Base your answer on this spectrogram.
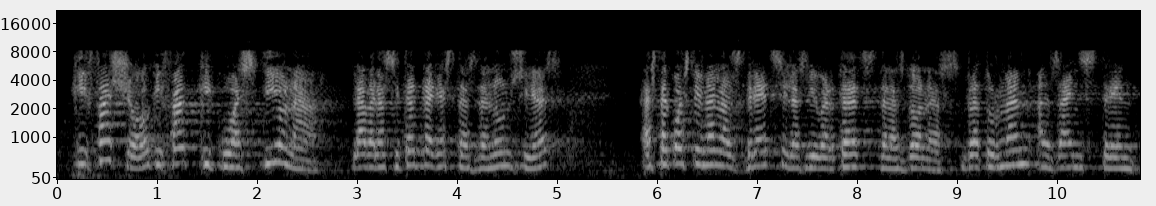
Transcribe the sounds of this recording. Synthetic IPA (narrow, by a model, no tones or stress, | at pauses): kifaʃɔkifakikwəst̪ionə | ləβəɾəsit̪at̪̚d̪əkɛst̪əzðənunsiəs | əst̪akwəst̪iunanəlˠzðɾɛd͡ziləzʎiβ̞əɾt̪ad͡zðələzðɔnəsrət̪uɾnanəlˠzaɲst̪ɾɛnt̪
